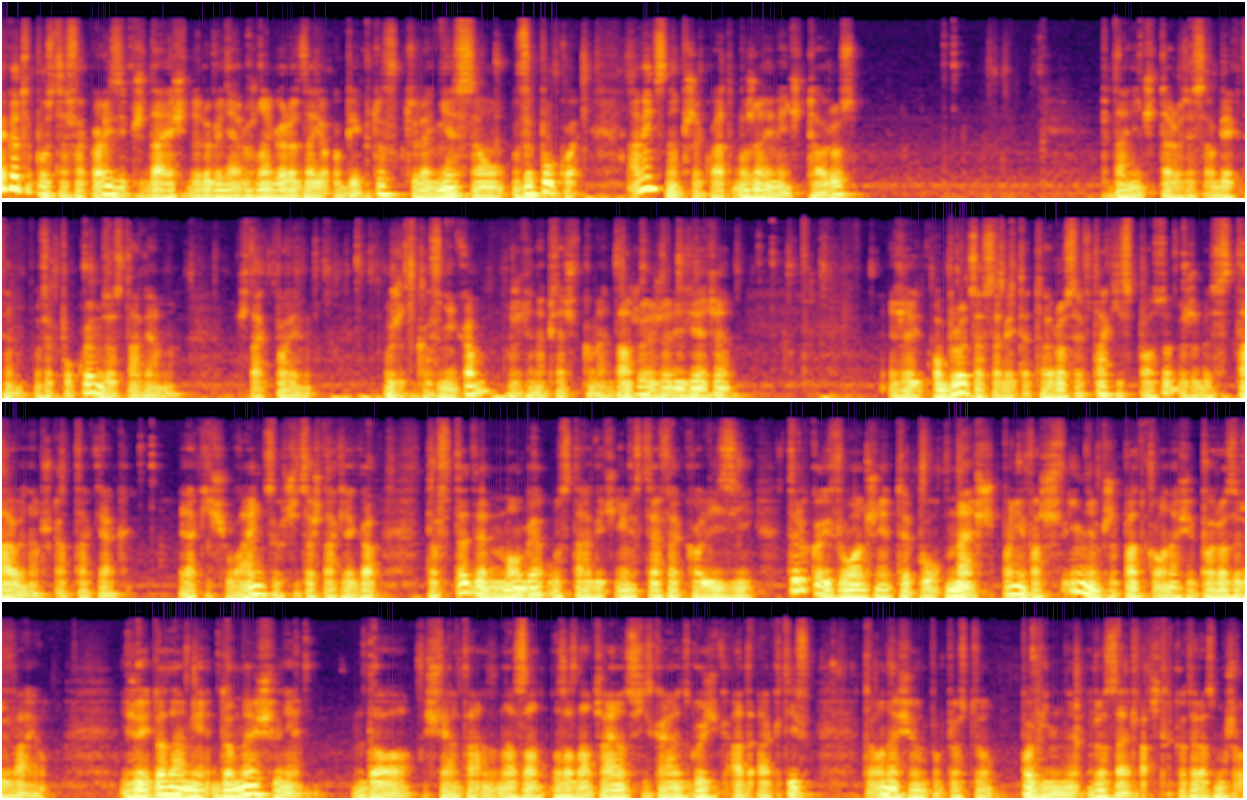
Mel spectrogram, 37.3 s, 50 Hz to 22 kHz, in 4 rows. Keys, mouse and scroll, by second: 0.5-3.3 right drag, 0.8 x, 1.7 x, 2.7-4.5 middle drag, 4.5 shift+a, 8.6 click, 9.7 r, 11.8 r, 14.2 shift+d, 15.5 r, 18.1 right click, 18.5 shift+d, 20.2-23.1 middle drag, 22.6 click, 23.6-29.1 middle drag, 28.9-32.4 right drag, 32.8 click, 34.5 alt+a, 36.2 Escape.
